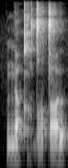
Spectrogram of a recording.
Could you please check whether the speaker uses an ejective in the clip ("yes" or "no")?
yes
